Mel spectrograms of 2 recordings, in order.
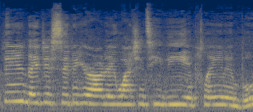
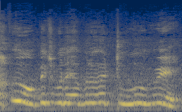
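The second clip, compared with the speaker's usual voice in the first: mocking rude customer; 5 semitones higher, slower than usual. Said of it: "still talking shit like".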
